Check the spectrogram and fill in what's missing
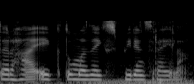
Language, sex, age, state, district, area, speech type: Marathi, female, 18-30, Maharashtra, Akola, rural, spontaneous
